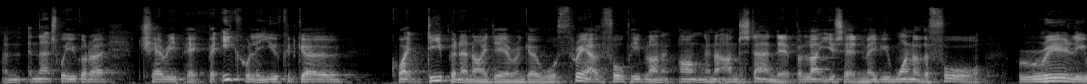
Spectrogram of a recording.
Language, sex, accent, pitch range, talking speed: English, male, British, 100-125 Hz, 245 wpm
